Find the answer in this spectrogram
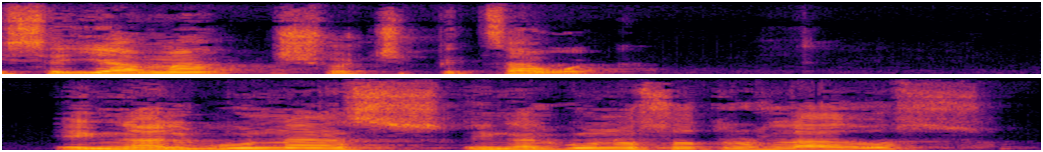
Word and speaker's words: Xochipitsawak: Entonces se forma la palabra completa, xochipitzauac, así se pronuncia. Si nos están escuchando podemos decir xochipitzauac.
